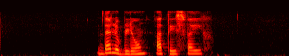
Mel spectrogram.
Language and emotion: Russian, neutral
